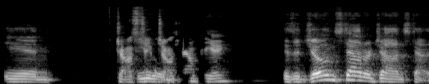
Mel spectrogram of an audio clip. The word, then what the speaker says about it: Johnstown: Is it Jonestown or Johnstown? It's Jonestown, right? It's spelled Johnstown, but it's probably pronounced Jonestown.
